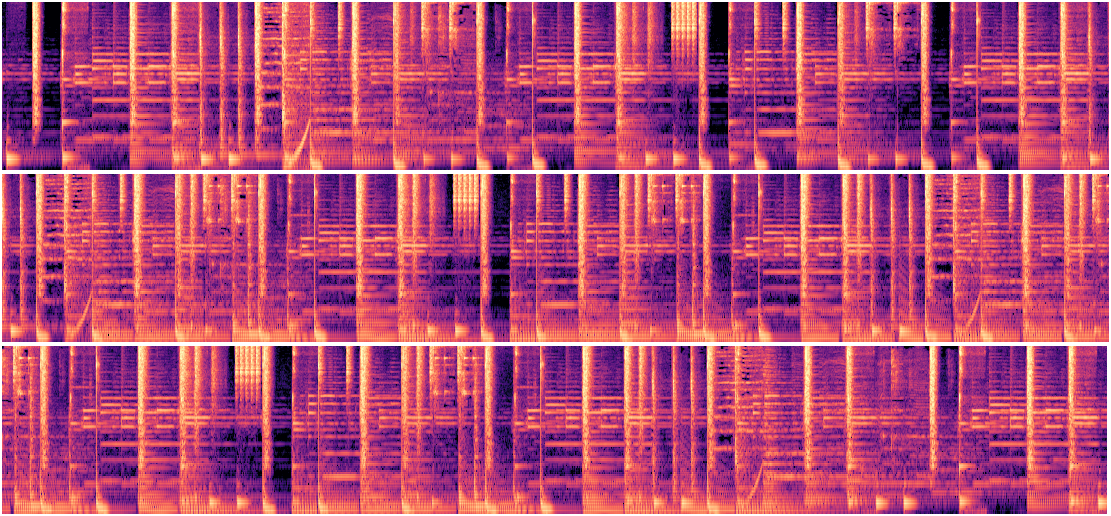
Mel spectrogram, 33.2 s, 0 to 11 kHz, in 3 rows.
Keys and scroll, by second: 6.9 ctrl+t.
